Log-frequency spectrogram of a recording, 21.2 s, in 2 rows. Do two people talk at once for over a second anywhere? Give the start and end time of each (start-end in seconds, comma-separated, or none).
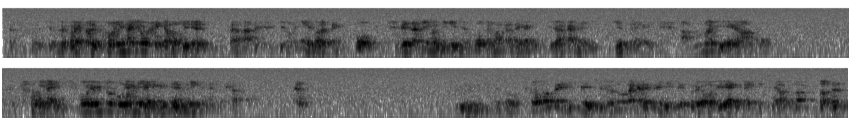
11.8-13.3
